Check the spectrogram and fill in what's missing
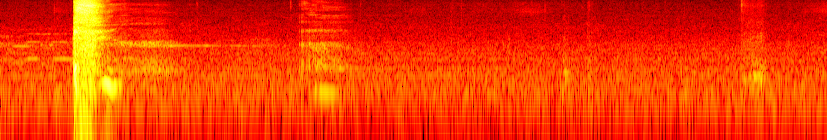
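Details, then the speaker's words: One sharp, explosive sneeze followed by quiet sniffing from an adult with a cold, whose nose had tickled for days. "my nose has been tickling like crazy for the last couple of days and I haven't been able to sneeze very much, so I was thinking that I would induce, but first I really need to blow my nose."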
